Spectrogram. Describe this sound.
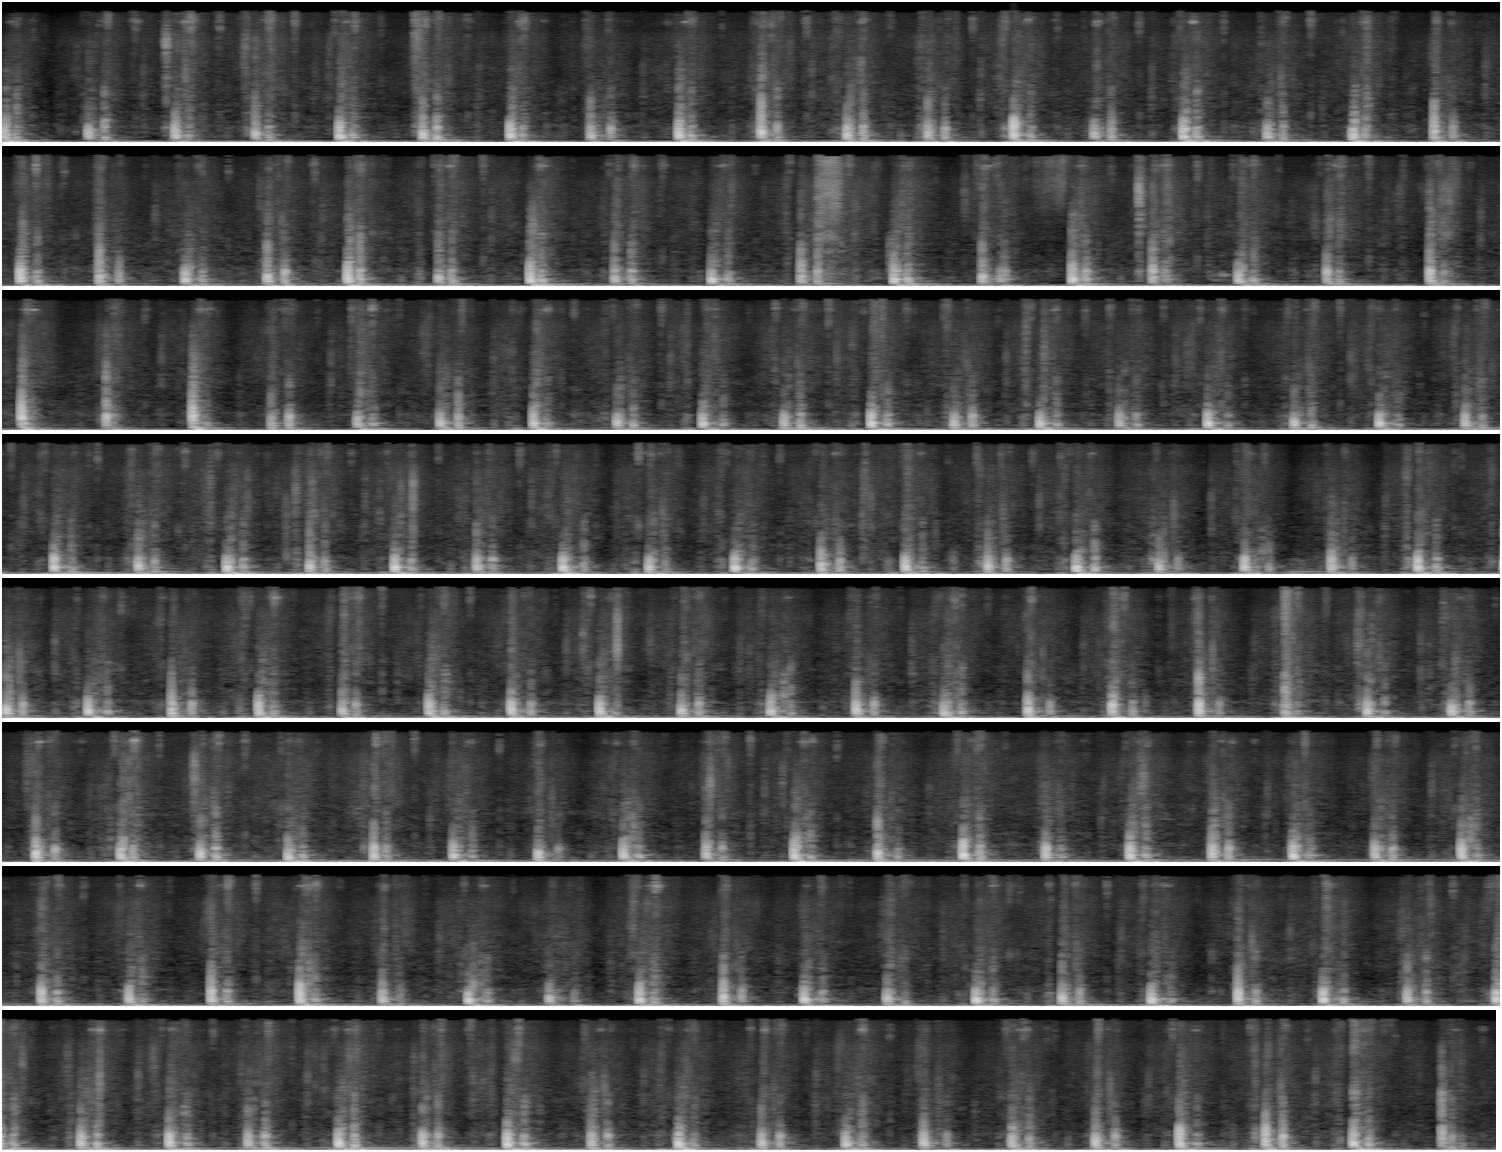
Concrete Footsteps
Me walking as intensively as I can on the concrete floor of my garage in big boots. Intermittent sounds of cars and me struggling to breathe do leak through slightly but the sound is pretty clean overall if you're looking for a pronounced, stompy sound.
footstep, concrete, steps, foley, gritty, stone, pavement, walk, running, walking, boots, footsteps, step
